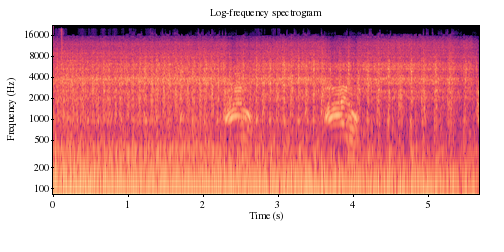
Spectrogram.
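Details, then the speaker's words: 1962 Buick Invicta wagon after 53 years in a salvage yard, running on temporary fuel supply and battery wiring: engine holds a fast steady speed and won't drop to idle; carburettor suspected. "I told it to idle, but it didn't it didn't listen, did it? Dang it."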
